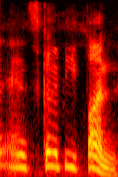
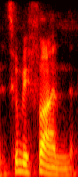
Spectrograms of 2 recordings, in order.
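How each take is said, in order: First: Squeaky high voice; high-pitched. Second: Said in the usual way. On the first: Pretend. Repeats line in two pitches.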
